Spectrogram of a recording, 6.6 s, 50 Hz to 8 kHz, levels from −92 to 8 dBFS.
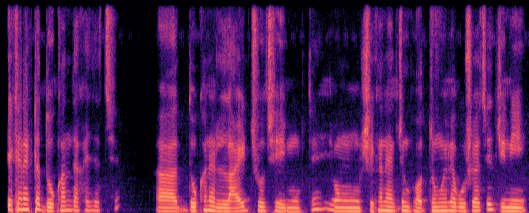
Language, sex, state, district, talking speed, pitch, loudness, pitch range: Bengali, male, Bihar, Katihar, 165 wpm, 150 Hz, -14 LUFS, 135-165 Hz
